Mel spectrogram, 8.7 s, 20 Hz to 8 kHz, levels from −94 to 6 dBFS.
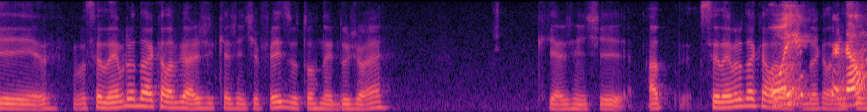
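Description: No technical faults are present in the speech, which carries the band limit of a call path, with the lowest bass trimmed by the microphone processing's high-pass filter and nothing above 8 kHz, as expected from a wideband call codec.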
